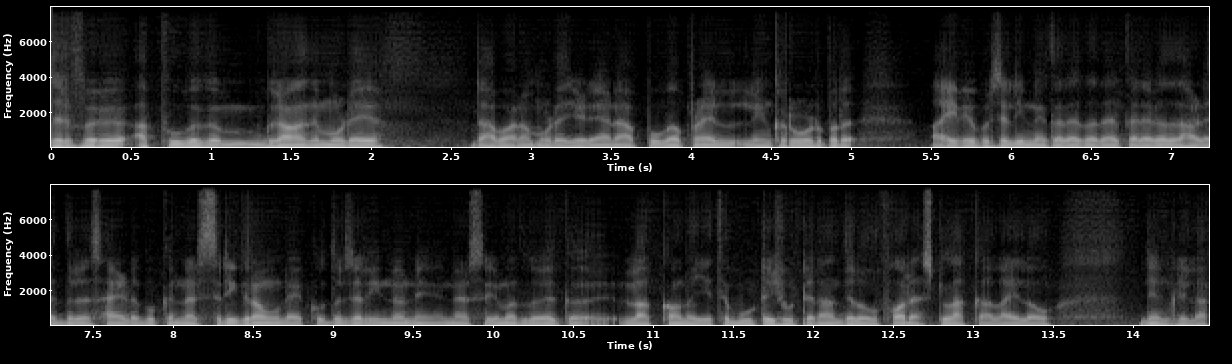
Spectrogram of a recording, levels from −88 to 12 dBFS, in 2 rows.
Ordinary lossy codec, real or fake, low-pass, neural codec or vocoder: none; fake; none; codec, 16 kHz, about 1 kbps, DyCAST, with the encoder's durations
